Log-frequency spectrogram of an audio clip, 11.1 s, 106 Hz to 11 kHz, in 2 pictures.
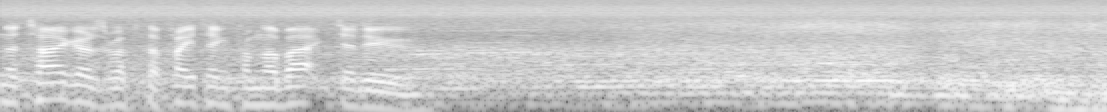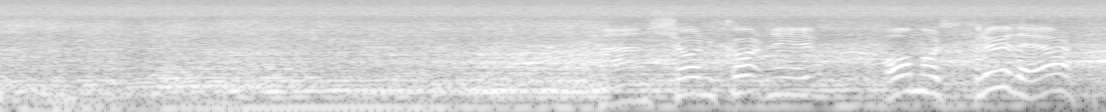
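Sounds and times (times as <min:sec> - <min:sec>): motorbike engines racing: 0:00.0 - 0:11.0.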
